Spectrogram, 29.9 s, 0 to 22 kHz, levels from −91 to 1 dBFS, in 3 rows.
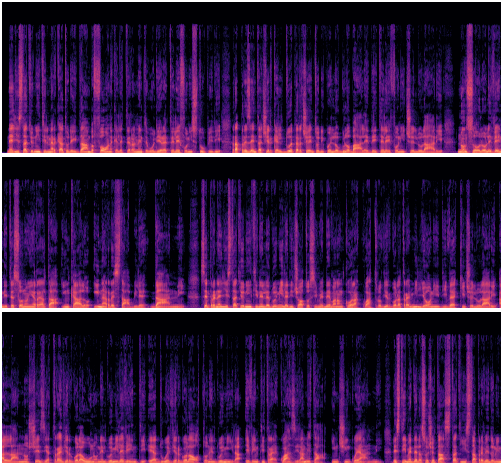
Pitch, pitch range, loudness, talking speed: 95 Hz, 85-115 Hz, -25 LUFS, 150 wpm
